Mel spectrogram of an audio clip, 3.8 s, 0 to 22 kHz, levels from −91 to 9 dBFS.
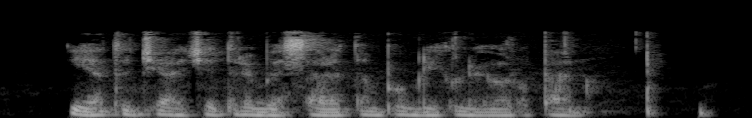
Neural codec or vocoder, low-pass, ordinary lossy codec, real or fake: none; 7.2 kHz; Opus, 64 kbps; real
